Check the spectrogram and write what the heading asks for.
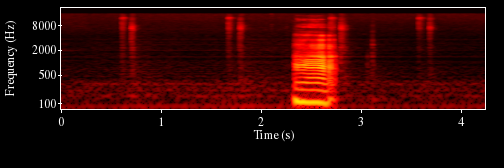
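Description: A few light clicks, mostly in pairs, from a computer keyboard or mouse at the desk. About halfway through there is a brief voiced sound, a short hum or syllable.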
